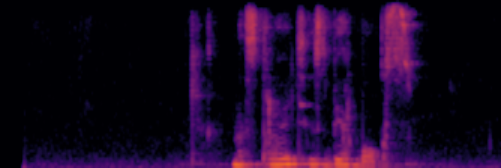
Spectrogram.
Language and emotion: Russian, neutral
